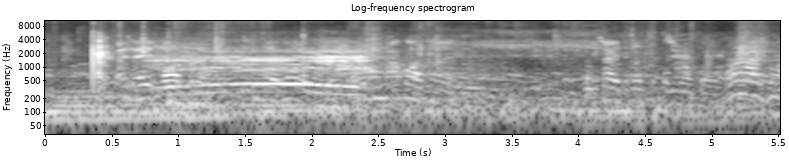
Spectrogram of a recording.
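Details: At the Tabira-PE cattle fair, Nelore cattle being sorted in the corral give a sustained, resonant moo lasting over a second, then a quieter, shorter low call near the end, while handlers talk nearby.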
